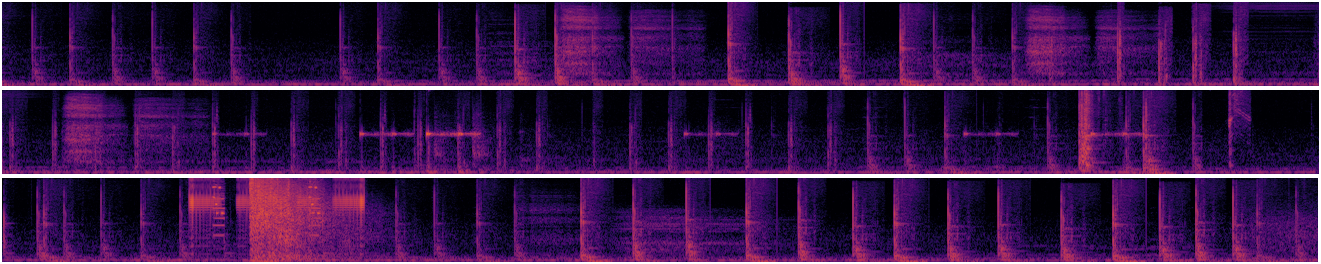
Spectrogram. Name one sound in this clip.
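Quick footsteps clack steadily on a hard floor.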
